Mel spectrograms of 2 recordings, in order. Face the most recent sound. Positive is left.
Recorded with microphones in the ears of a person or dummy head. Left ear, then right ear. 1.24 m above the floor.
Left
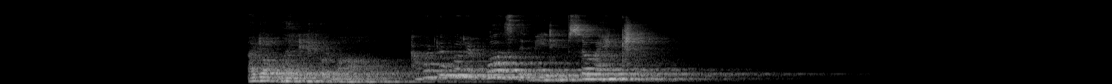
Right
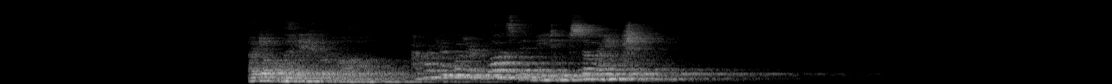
turn(degrees=55)  # may be behind; listen again after turning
